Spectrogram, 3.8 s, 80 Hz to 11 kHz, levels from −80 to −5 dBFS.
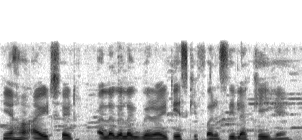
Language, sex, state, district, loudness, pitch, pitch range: Hindi, male, Madhya Pradesh, Dhar, -15 LUFS, 120 Hz, 115-125 Hz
